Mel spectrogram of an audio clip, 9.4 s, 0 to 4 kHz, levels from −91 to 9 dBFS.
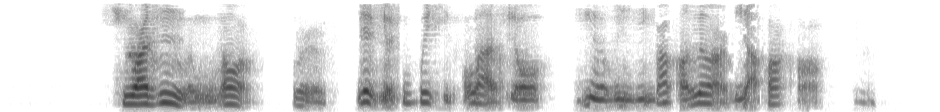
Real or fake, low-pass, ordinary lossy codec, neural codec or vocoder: fake; 3.6 kHz; AAC, 16 kbps; autoencoder, 44.1 kHz, a latent of 192 numbers a frame, MeloTTS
